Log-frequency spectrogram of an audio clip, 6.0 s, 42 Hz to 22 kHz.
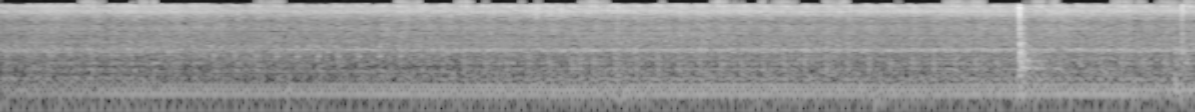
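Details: ZAZ Chance 1.3 petrol engine at steady idle: low rumble with an uneven knock underneath; engine knock, cause not pinned down.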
